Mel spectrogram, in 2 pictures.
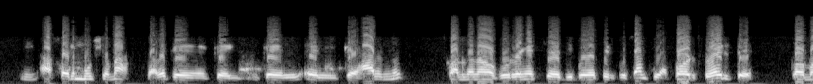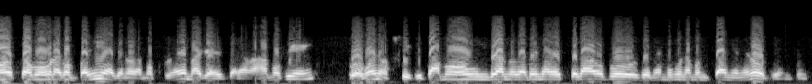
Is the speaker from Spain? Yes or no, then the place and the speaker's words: yes; Jerez de la Frontera, Andalusia, Spain; a mí me molesta porque soy jerezano, por desgracia. Y me da coraje que en mi tierra, pues, no se nos considere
